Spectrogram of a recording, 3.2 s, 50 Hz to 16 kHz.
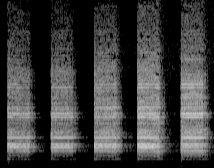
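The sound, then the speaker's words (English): A timer alarm signals that time is up with five loud electronic beeps, each a bright, buzzy tone about half a second long, repeated at an even pace with short gaps between. “when the 5 minutes are up, there will be an alarm and it will sound like this.”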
